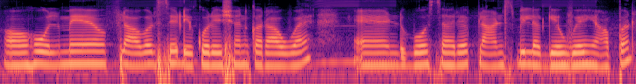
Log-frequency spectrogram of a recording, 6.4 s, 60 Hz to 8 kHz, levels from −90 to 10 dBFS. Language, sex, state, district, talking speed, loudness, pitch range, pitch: Hindi, female, Gujarat, Gandhinagar, 180 wpm, -14 LUFS, 185-200 Hz, 190 Hz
